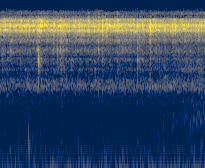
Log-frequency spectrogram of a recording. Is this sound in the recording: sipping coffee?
no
